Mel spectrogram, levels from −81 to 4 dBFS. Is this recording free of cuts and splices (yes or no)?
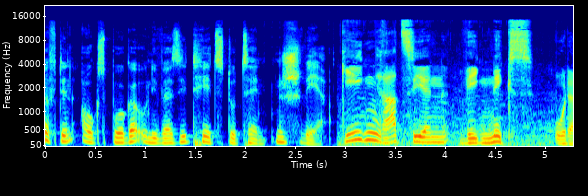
no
